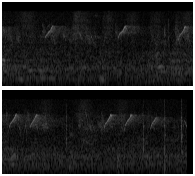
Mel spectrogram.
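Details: Flock of black-headed starlings giving quick, high, upward-sweeping chirps in loose runs, roughly three per second, with soft background chatter.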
